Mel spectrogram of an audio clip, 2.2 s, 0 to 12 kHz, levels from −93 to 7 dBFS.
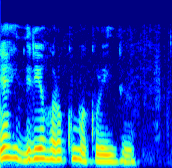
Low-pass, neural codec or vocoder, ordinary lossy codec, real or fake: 7.2 kHz; none; none; real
